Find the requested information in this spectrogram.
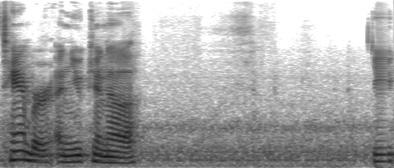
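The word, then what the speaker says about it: timbre: than a timekeeping thing tamber does anyone know has anyone ever seen this word before it looks like Timber but it's pronounced tamber and you can uh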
